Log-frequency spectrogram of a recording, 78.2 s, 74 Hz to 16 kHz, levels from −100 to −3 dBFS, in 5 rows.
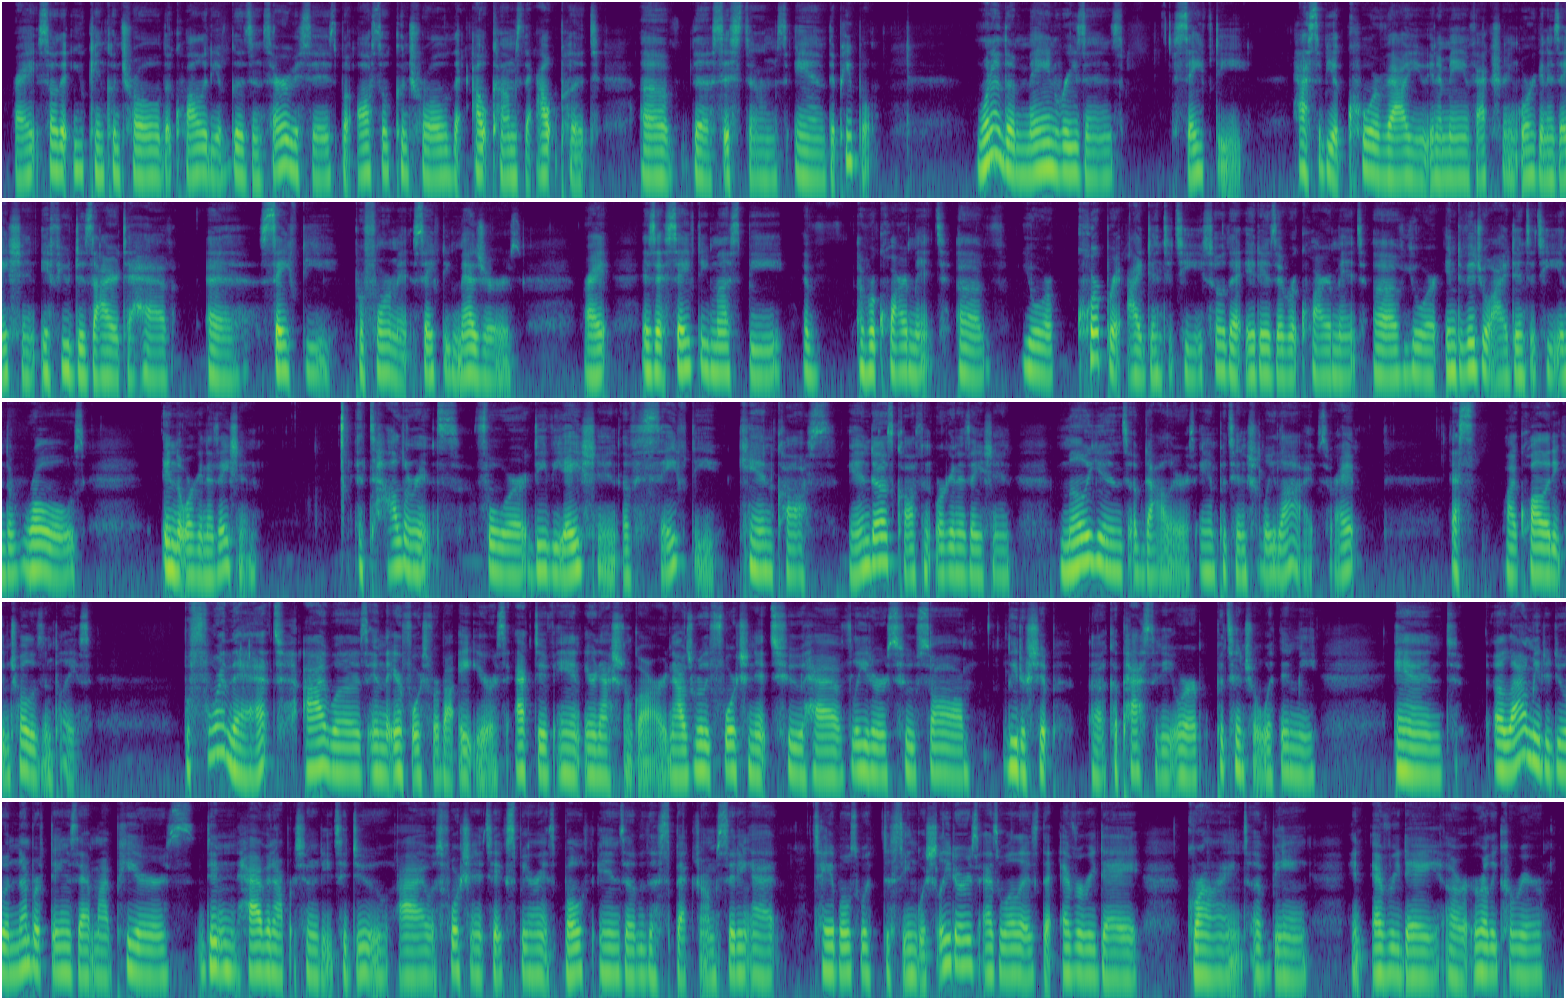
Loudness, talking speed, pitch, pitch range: -31 LUFS, 145 wpm, 145 Hz, 135-155 Hz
